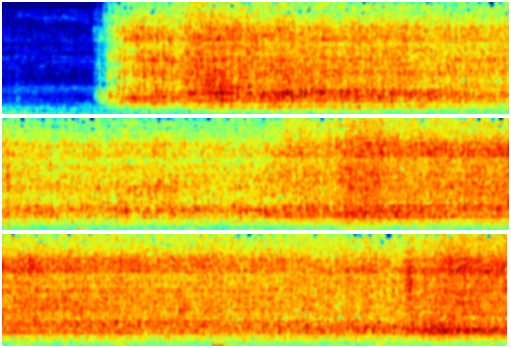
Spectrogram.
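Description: Unbreaded pork chops laid into hot oil in a frying pan: a loud sizzle starts suddenly about a second in, as the first chop hits the oil, and keeps going steadily as more chops are added.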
